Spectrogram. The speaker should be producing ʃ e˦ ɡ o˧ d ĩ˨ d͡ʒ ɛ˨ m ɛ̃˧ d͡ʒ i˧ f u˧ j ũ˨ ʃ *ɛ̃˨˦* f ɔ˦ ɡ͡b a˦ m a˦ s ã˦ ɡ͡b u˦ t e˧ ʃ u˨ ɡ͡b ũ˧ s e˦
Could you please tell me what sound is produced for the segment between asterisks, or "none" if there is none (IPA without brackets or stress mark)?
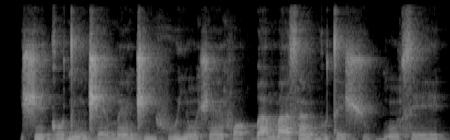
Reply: ɛ̃˨˦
